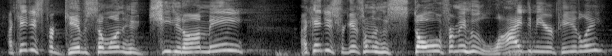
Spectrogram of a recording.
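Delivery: acted protest, pitched high; indignant objection. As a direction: protest in mock disbelief.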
